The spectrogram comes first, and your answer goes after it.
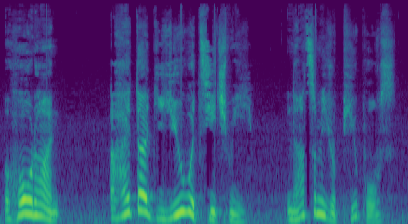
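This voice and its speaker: A man's voice: fairly high pitch, sing-song, unhurried, warm tone, slightly rough, exaggerated voice. A man playing an earnest, determined young martial arts student in an audio drama, with an emphatic way of speaking. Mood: surprised.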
